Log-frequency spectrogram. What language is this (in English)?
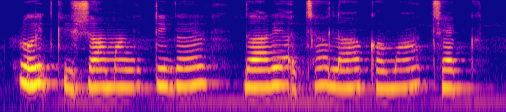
Magahi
